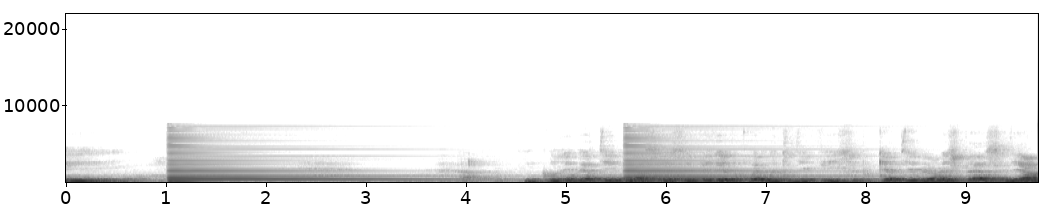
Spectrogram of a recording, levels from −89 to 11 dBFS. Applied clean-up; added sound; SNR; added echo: none; Acoustic guitar; 12 dB; reverberation time 0.9 s.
